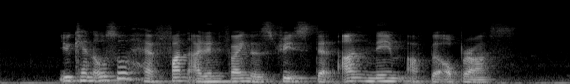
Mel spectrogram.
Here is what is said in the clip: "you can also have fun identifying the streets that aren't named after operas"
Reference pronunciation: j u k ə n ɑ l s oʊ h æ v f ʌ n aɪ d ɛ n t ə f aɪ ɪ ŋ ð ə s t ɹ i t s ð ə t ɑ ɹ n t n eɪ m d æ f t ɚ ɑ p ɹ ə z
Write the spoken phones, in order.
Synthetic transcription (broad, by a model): j u k ə n ɑ l s oʊ h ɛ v f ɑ n aɪ d ɛ n t ə f aɪ ɪ ŋ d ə s t ɹ i t s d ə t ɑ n n eɪ m ɑ f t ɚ ɑ p ɹ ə s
